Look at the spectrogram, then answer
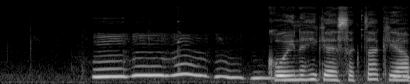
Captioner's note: Humming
